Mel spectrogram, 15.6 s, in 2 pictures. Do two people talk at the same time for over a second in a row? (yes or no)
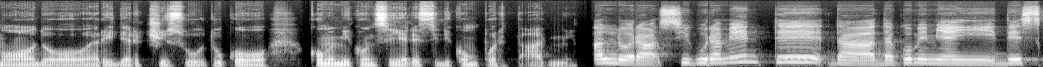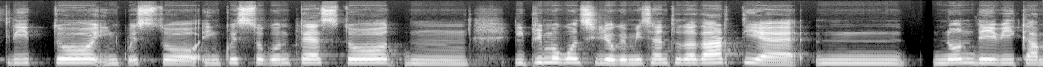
no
